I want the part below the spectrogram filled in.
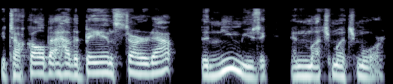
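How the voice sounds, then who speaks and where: An upbeat man works as a podcast host, moving between show introductions and casual interview talk. His voice sits at a middling pitch, and his delivery is promotional and friendly in wording. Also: moderate pace, darkish tone, husky.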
